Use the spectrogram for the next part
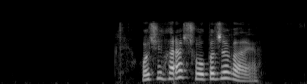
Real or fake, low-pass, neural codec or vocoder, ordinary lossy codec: fake; none; codec, 16 kHz, 4.8 kbps, FACodec; none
